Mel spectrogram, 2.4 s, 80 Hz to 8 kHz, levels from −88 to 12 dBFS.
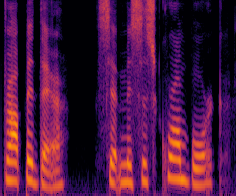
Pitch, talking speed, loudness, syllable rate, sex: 225 Hz, 155 wpm, -19 LUFS, 4.2 syllables/s, female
